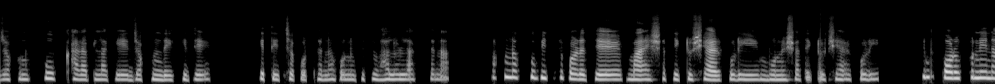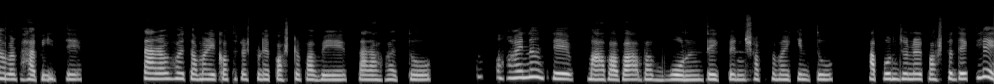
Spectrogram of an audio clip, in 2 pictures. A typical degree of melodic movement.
No: narrow, 2.2 semitones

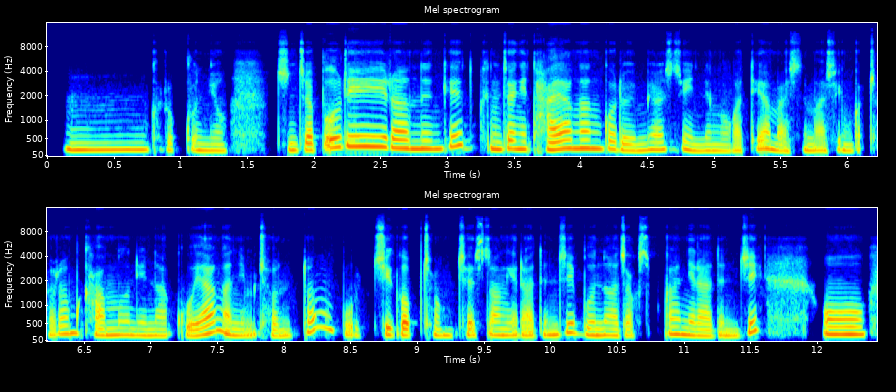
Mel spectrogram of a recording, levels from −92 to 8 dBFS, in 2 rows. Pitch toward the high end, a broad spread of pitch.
No: high, 195 Hz; average, 3.9 semitones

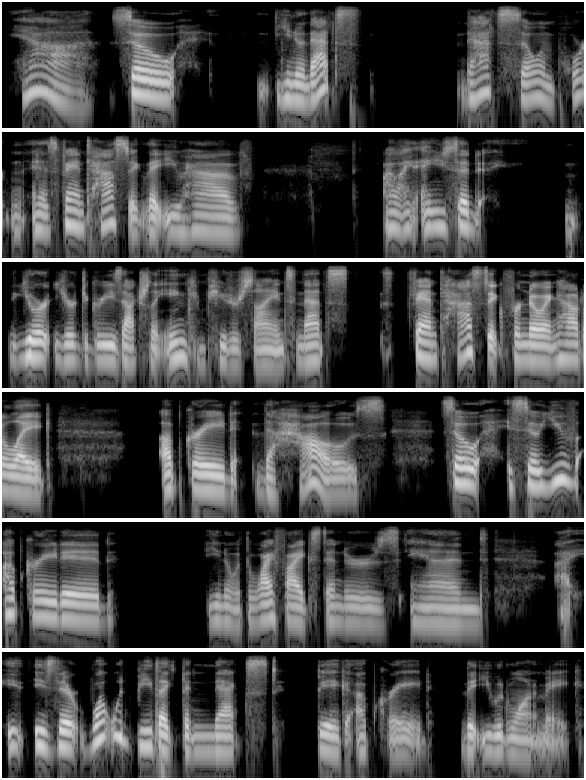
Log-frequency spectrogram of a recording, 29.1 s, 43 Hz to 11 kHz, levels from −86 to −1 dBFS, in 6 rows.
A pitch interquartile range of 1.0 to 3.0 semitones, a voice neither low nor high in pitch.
No: average, 4.0 semitones; medium, 150 Hz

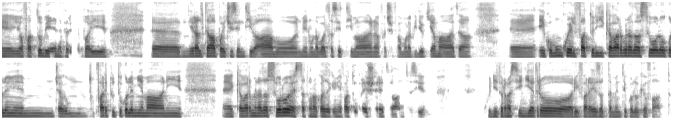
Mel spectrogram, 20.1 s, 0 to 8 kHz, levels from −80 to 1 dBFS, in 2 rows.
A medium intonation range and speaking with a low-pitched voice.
Yes: average, 3.1 semitones; low, 130 Hz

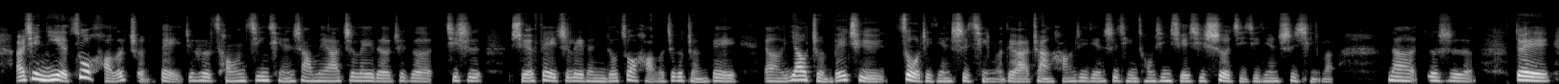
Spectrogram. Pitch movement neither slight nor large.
Yes: average, 3.3 semitones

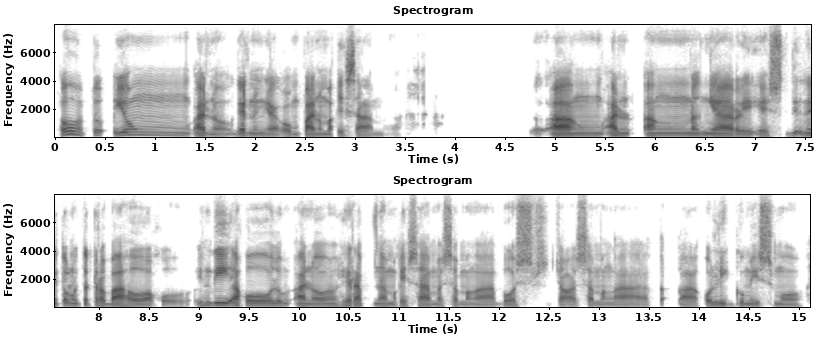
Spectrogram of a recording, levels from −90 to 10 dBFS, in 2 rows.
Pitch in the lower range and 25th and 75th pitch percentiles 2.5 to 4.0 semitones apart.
No: low, 125 Hz; average, 4.5 semitones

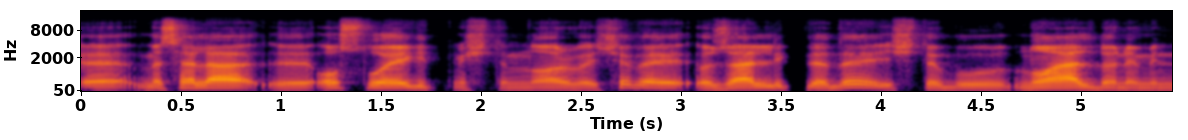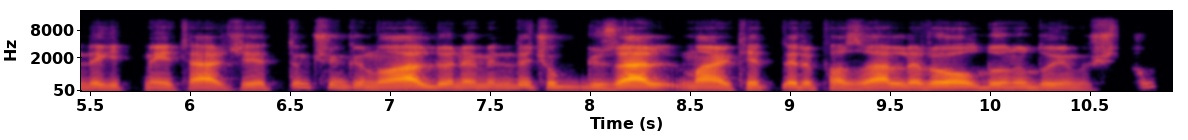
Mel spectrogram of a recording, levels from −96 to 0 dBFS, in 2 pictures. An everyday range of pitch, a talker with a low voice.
Yes: average, 4.3 semitones; low, 115 Hz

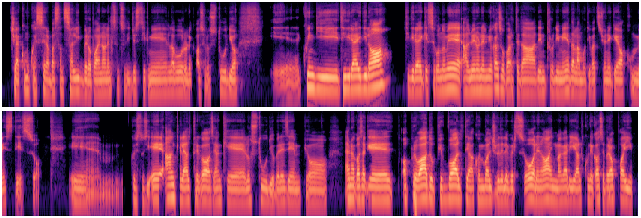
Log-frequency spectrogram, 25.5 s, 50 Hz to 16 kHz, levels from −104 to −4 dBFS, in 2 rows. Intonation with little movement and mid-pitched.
No: narrow, 2.0 semitones; low, 120 Hz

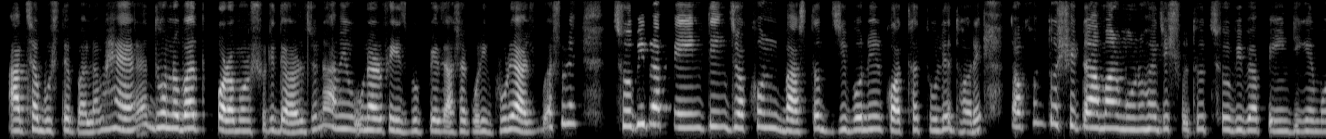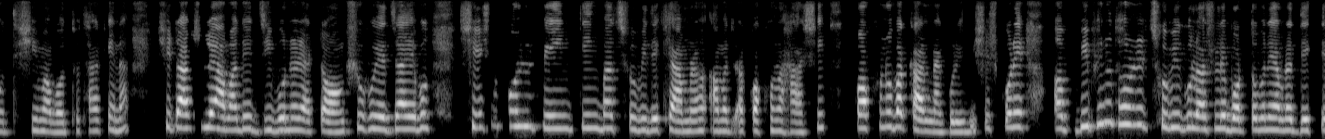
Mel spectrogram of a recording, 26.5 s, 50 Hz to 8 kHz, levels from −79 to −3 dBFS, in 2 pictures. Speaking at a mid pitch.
No: very high, 255 Hz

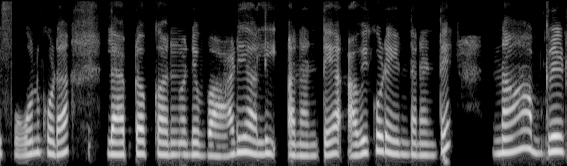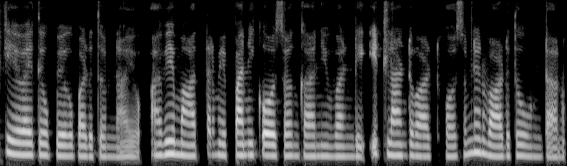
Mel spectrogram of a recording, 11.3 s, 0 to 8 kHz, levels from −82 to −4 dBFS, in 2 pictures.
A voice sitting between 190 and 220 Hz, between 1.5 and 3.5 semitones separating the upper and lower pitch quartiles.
Yes: high, 205 Hz; average, 2.9 semitones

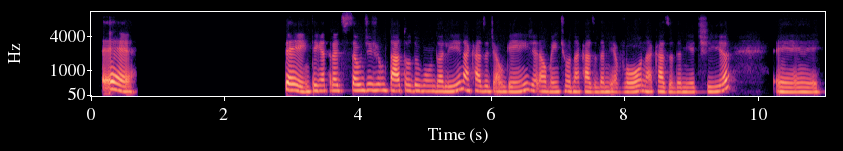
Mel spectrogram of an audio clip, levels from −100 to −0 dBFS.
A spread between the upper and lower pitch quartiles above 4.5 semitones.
No: average, 3.5 semitones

